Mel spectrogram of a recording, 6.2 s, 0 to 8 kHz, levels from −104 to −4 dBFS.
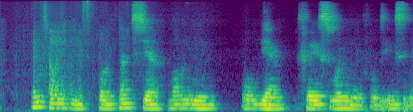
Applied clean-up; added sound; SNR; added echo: neural mask model DeepFilterNet 3.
